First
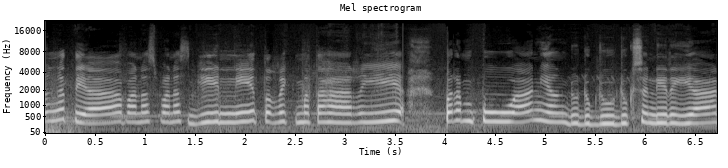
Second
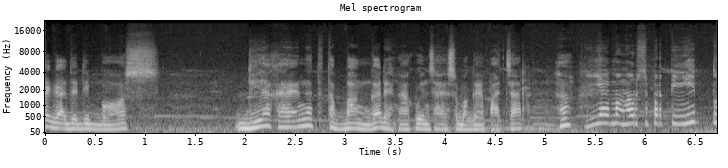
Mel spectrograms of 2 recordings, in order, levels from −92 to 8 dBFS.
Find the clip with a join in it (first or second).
first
